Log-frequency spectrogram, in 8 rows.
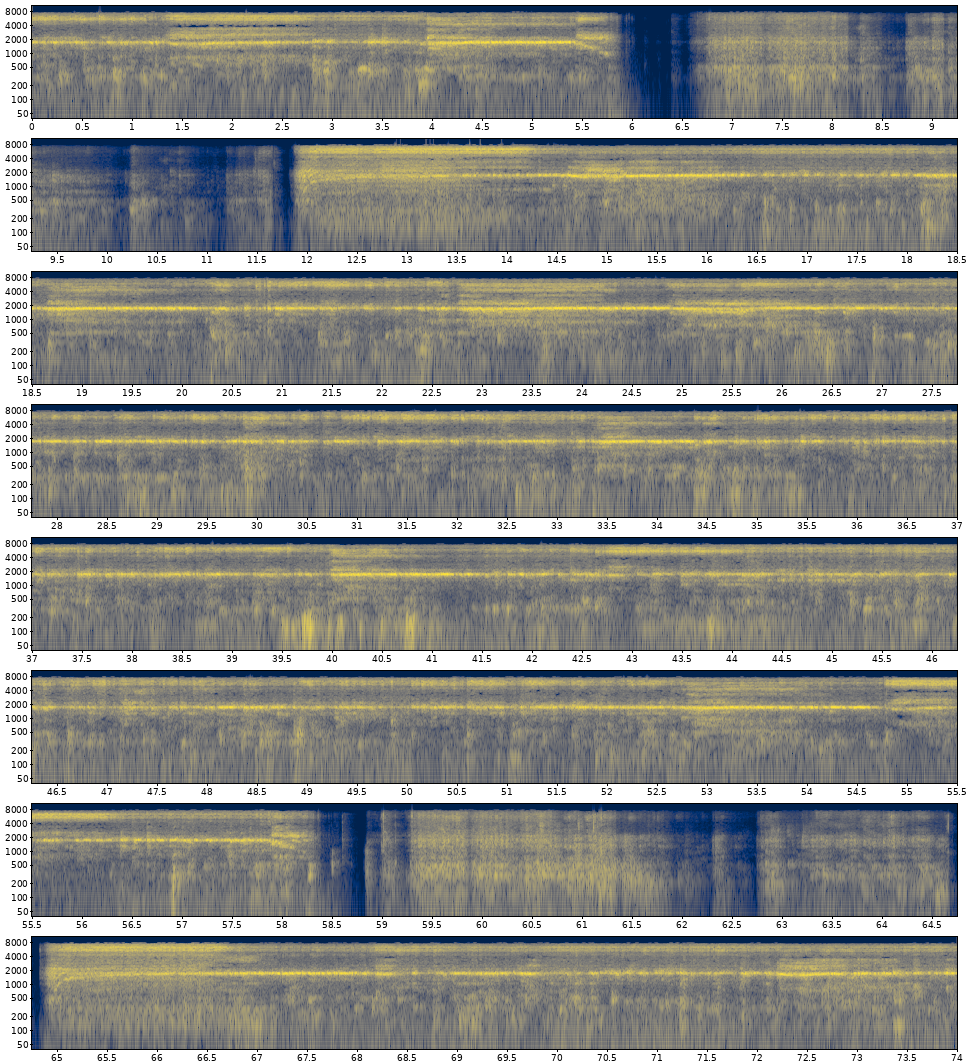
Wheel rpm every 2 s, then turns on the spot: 230, 230, 150, 10, 20, 40, 210, 230, 230, 230, 230, 220, 220, 230, 230, 230, 230, 230, 230, 230, 230, 230, 230, 230, 230, 230, 230, 230, 200, 30, 20, 20, 130, 230, 230, 230, 230.
6-10 58-64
